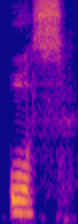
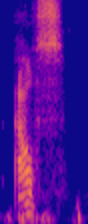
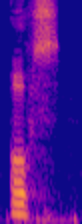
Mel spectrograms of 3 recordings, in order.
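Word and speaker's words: óss: Then there is os, or aus, according to the Icelandic rune poem, os, according to the Norwegian rune poem.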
